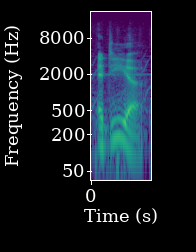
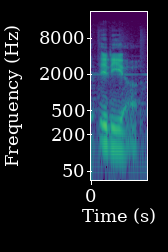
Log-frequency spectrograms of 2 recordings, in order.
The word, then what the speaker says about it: Edea: Her name is pronounced as Edea. But in Bravely Second, they changed it to Idia.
